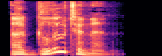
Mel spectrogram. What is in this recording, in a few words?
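"agglutinin", British English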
